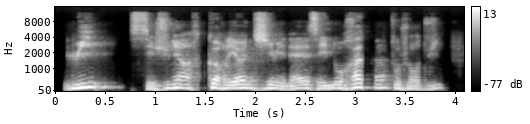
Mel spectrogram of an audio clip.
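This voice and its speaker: A man's fairly high, somewhat breathy voice moves at a fairly slow pace with ordinary pitch variation. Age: 30s. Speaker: podcast host. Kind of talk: scripted introduction; interview.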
